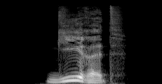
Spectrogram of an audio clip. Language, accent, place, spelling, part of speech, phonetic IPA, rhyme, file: German, Germany, Berlin, gieret, verb, [ˈɡiːʁət], -iːʁət, De-gieret.ogg
- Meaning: second-person plural subjunctive I of gieren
